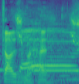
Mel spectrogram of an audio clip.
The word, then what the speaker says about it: Taj Mahal: Telaffuzu öyle, Taj Mahal.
